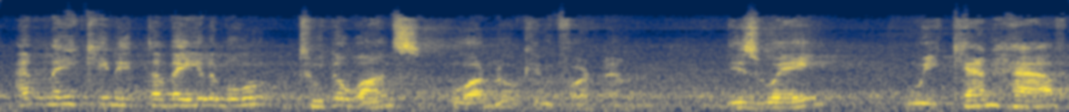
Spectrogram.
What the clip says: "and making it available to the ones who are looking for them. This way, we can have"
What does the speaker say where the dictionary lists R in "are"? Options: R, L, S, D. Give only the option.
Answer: R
